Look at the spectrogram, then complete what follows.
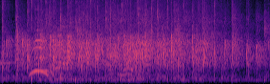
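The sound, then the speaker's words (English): A crowd applauds steadily for several seconds, a dense wash of many hands clapping at once, with a few faint voices calling out beneath it before it begins to taper. “I was wondering if I was going to clap. I thought it was pretty good.”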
